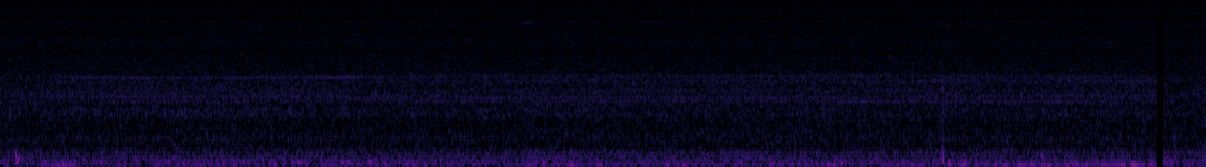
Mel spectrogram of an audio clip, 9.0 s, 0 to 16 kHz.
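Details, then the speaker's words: Default PC CPU cooler fan at idle, 1800-1900 rpm, CPU in the low 40s at 3.6-4.1 clock: quiet, steady airy whoosh with a faint high tone. Normal fan noise at idle. "And you can see the CPU fan is keeping it cool at 18 or 1900 RPM. And that's maintaining a temperature in the lower 40s. So that is the default CPU cooler installed in the system."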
